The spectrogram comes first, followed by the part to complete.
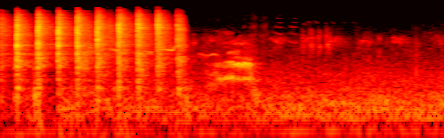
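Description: A man laughing heartily: a rapid run of 'ha' bursts, about six a second, that stops about two seconds in. After that there is only faint background.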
